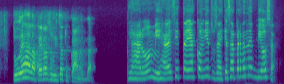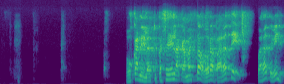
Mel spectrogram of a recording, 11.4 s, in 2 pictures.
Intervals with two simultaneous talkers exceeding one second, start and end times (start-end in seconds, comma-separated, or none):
none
